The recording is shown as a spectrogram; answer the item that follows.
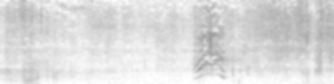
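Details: A white stray cat gives one short, arched meow that rises and then falls, midway through an otherwise quiet, faintly hissing background.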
